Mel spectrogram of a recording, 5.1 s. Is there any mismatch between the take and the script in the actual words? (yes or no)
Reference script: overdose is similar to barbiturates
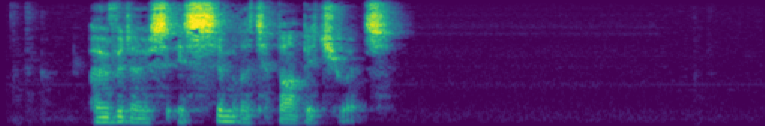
no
